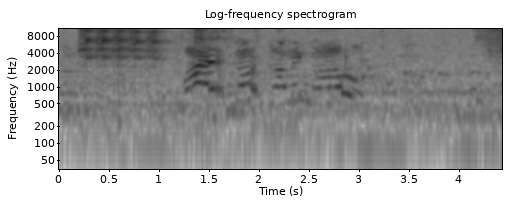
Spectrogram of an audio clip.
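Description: Children's high-pitched voices, excited calls and squeals rising and falling, over a steady background hum and crowd din.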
